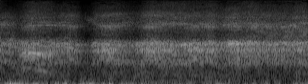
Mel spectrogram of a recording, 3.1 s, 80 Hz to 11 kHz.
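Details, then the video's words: A flock of crows in Kerala, recorded December 9, 2012, producing loud, hoarse caws layered into a continuous noisy chorus, with a low rumble of background noise underneath. "Crows making horrible sounds"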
